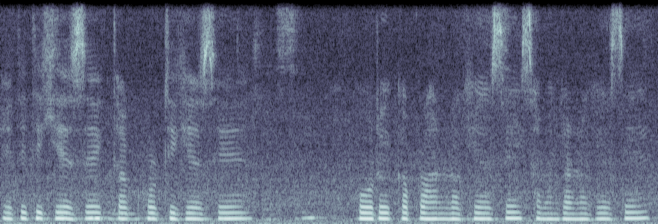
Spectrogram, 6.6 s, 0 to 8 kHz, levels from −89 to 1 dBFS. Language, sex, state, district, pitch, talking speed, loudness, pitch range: Nagamese, female, Nagaland, Dimapur, 205 Hz, 145 wpm, -14 LUFS, 200-215 Hz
